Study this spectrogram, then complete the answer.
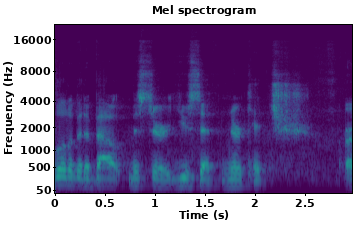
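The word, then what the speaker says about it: Nurkić: the NBA this year Yousef nurkish did I pronounce that right Yusuf nurkic nurkic excuse me Yousef nurkic you thought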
